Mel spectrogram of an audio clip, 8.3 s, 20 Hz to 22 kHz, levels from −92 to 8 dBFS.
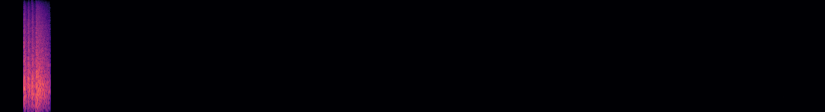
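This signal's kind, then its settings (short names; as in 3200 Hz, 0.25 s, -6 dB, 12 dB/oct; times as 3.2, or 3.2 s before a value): hand clap length 0.26 s, apart 40 ms, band 850 Hz, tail 0.47 s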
